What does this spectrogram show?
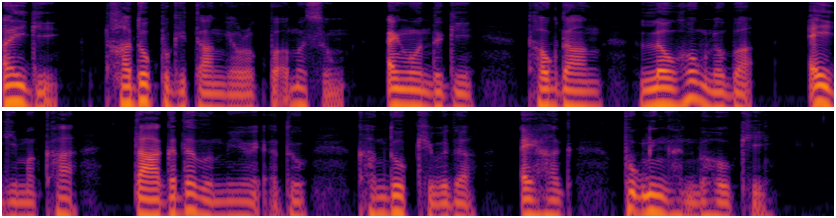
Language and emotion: Manipuri, sad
